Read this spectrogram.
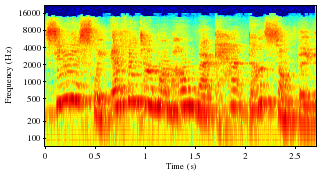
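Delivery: high, emphatic retold protest; worked-up, high-pitched protest; exasperated insistence. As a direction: imitate pleading to be believed. Retold insistence to host family.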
